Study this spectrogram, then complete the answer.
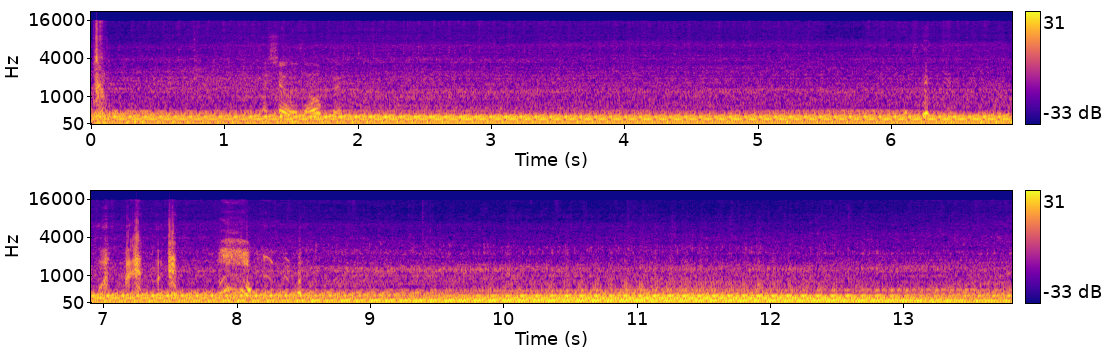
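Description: A Ford Mustang engine runs close by, a steady low rumble that swells a little louder toward the end, with a few brief clicks and a short spoken remark over it.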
